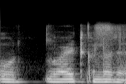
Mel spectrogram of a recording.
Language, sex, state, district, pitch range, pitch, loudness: Rajasthani, male, Rajasthan, Nagaur, 115-120 Hz, 120 Hz, -16 LUFS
